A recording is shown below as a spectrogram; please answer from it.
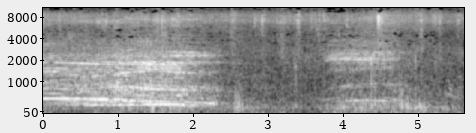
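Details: Raging loose cattle: a loud, two-second harmonic bellow, a quieter pause, then a second, softer moo, with outdoor noise behind.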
